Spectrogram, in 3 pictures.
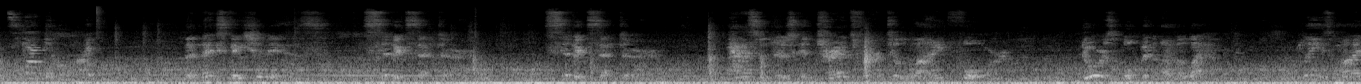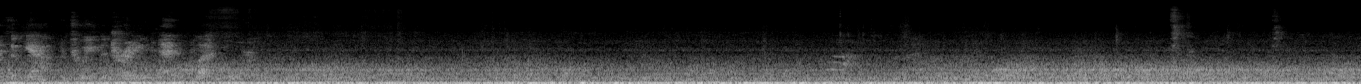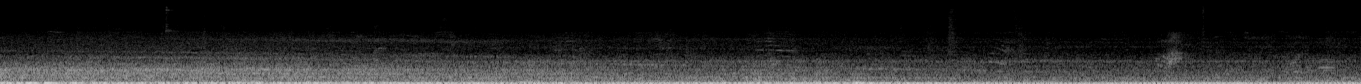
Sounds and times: subway car 0:00.0 - 0:40.8

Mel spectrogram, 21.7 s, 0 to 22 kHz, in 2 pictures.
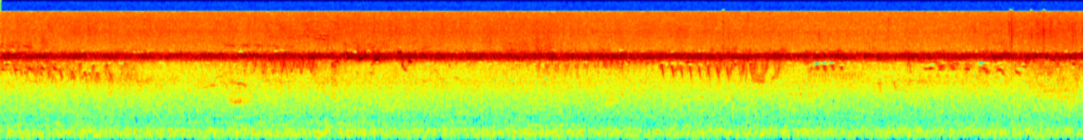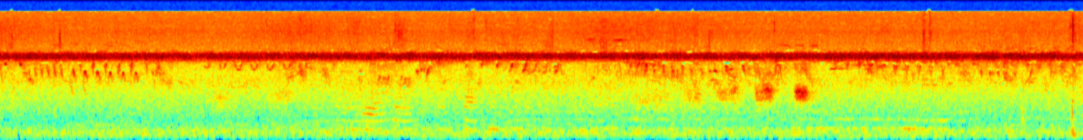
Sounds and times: crickets chirping 0:00.0 - 0:21.6
occasional bee buzzing 0:12.9 - 0:21.6
birds calling 0:15.5 - 0:21.6

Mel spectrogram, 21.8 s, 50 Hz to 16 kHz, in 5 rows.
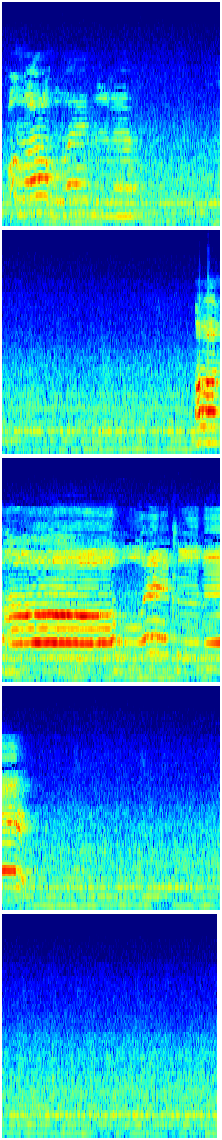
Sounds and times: Muslim pray 0:00.0 - 0:03.2
background drone sound was produced by an array of misting fans 0:00.0 - 0:21.7
Muslim pray 0:07.8 - 0:14.0

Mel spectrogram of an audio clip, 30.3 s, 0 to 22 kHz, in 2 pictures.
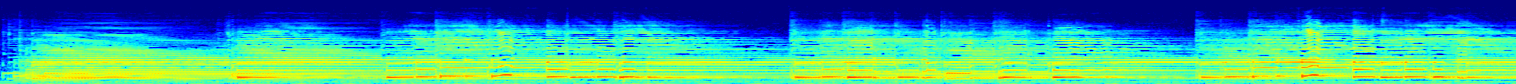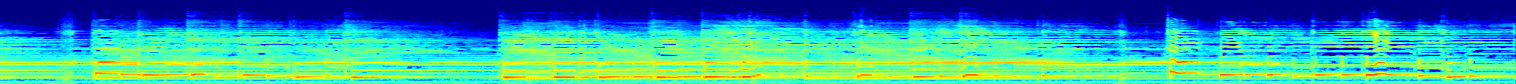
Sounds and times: sitar 0:00.0 - 0:30.3

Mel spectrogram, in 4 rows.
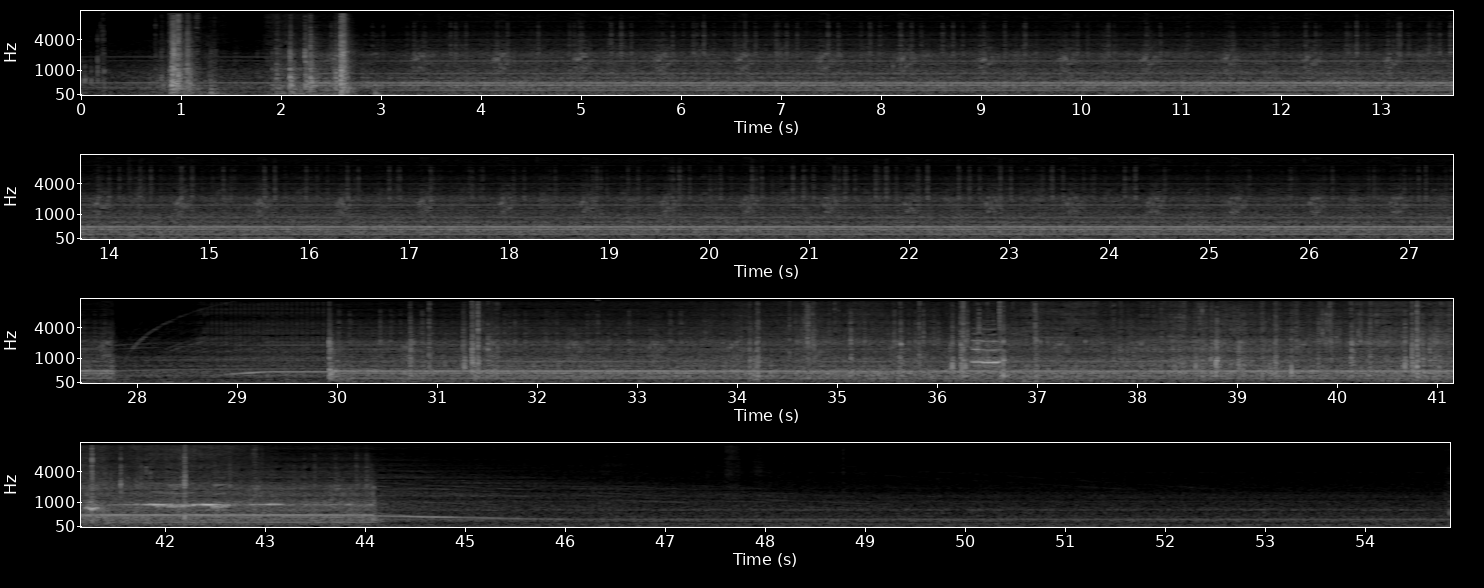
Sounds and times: laser printer clogging in two squeaky phases 0:29.6 - 0:38.2
laser printer clogging in two squeaky phases 0:40.8 - 0:44.1

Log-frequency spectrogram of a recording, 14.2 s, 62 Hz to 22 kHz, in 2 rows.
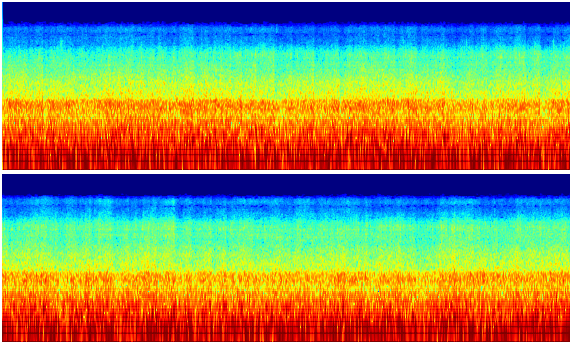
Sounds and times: Car 0:00.0 - 0:14.2
wind 0:00.0 - 0:14.2

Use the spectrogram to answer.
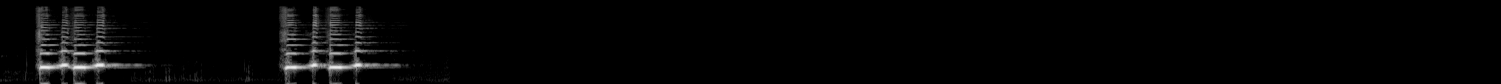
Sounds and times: clown horn 0:00.4 - 0:01.5
clown horn 0:02.8 - 0:04.1

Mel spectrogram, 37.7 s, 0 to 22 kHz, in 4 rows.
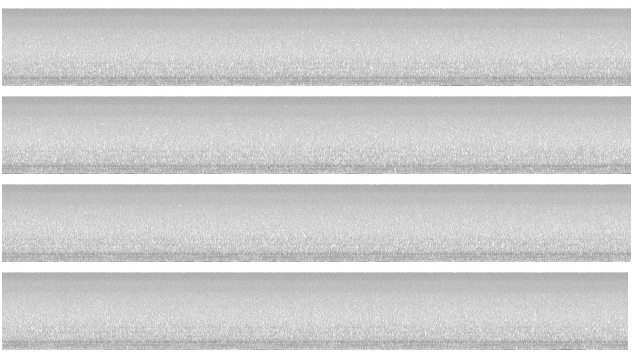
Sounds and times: Room white noise 0:00.0 - 0:37.7

